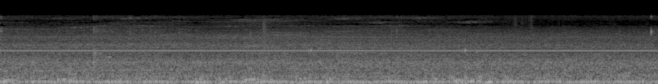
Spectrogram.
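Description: A game character gulps down a drink in long swallows.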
